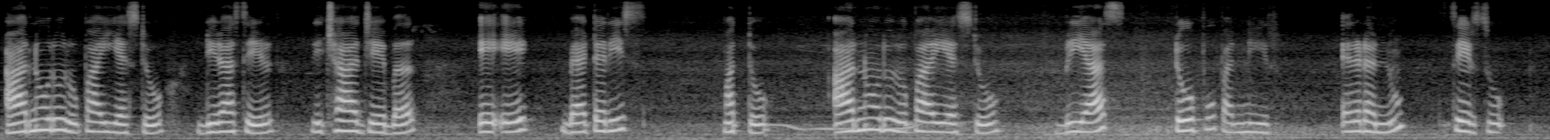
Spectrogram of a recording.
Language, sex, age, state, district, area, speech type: Kannada, female, 18-30, Karnataka, Tumkur, rural, read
